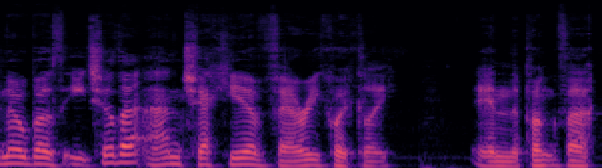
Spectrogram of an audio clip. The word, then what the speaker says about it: Czechia: saying czechia wrong because i was saying it chechia which is how rick kept pronouncing it it's czechia and i will be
